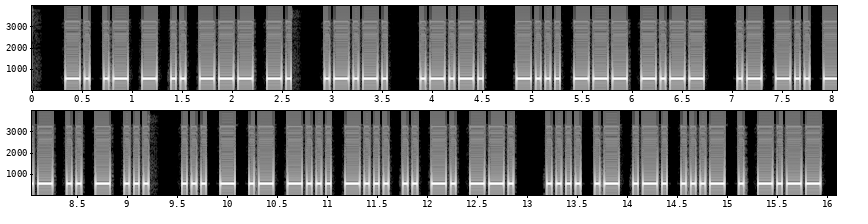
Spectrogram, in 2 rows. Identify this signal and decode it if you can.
Morse code, heard as a keyed tone, about 25 wpm, 550 Hz. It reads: NATION <AR> <AR> BOY ADMITS STABBING HARVEY
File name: podcast / News headlines-1x-25x25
